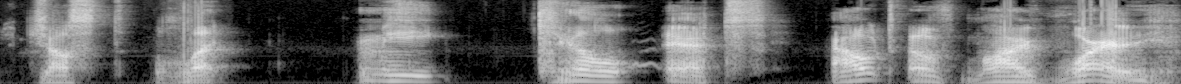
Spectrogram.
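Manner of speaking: loud, rough, savage growling shout, forced through. Narrating a scene, speaker voices someone pushing through a crowd: growled voice. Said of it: "you hear this growled voice".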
